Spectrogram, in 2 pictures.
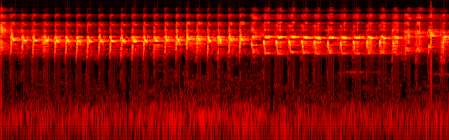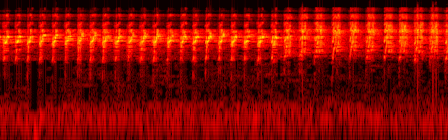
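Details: Lovebird producing a long, harsh ngekek meant to provoke rival lovebirds into song. Tightly spaced, grating high notes stream without a break, pitch edging upward midway.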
